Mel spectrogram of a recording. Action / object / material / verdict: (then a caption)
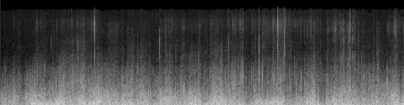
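scrape / nonwoven fabric drawstring bag / nonwoven fabric / none. Long nails scratch a pink-white, mesh-like nonwoven fabric drawstring pouch pulled over the microphone. The result is a dense, muffled, low-pitched rustling that runs continuously with uneven swells and only faint high edges.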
